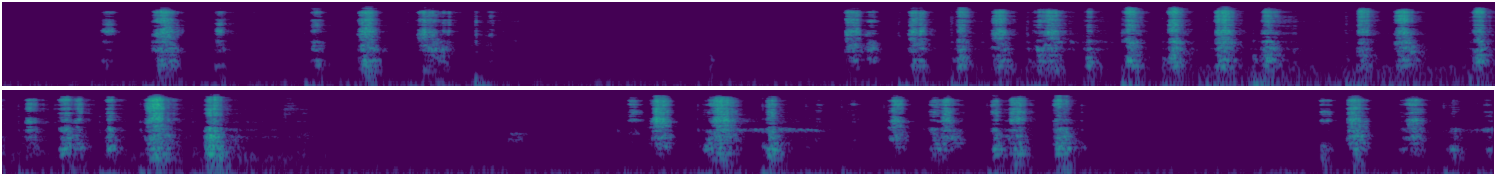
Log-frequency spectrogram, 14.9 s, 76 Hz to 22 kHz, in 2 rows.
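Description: A blue pen writes Chinese characters at the bottom of the right page of an open paper notebook held flat by one hand. Short, bright scratching strokes of pen on paper come in quick, uneven bursts of about four per second. The strokes break off into quiet pauses around 3 to 4 seconds and 9 to 10.5 seconds.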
